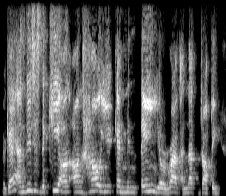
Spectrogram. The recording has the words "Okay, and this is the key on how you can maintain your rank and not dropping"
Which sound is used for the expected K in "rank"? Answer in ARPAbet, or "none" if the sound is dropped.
none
